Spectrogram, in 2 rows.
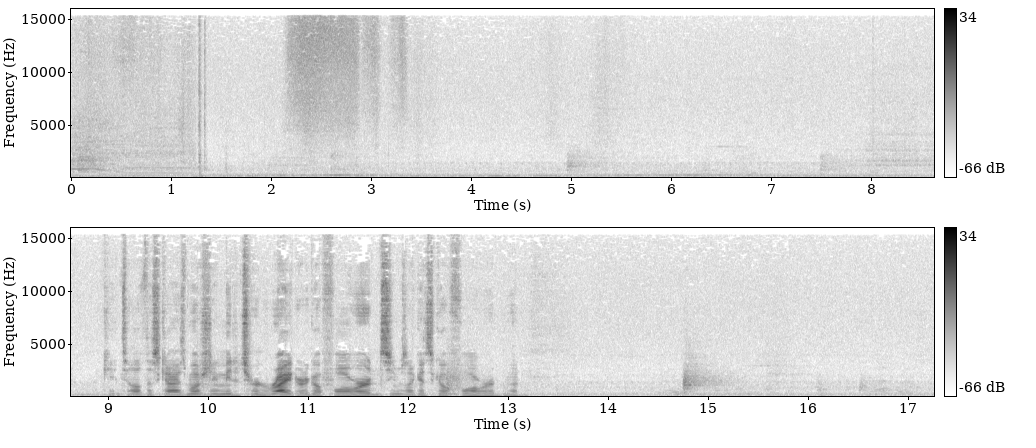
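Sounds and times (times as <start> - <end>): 
car power window electric motor hum at a car wash: 0.0 - 1.4
low rumbling noise: 0.0 - 17.2
speech: 9.0 - 13.3.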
